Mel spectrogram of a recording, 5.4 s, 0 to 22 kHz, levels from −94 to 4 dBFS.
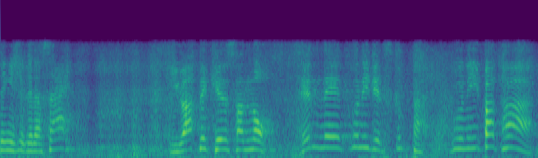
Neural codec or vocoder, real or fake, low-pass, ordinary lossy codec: codec, 24 kHz, 0.5 kbps, DualCodec; fake; 7.2 kHz; Opus, 24 kbps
